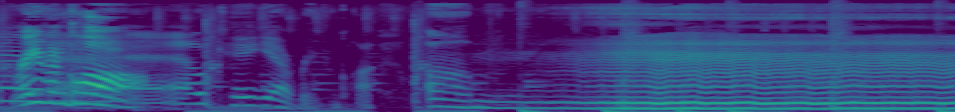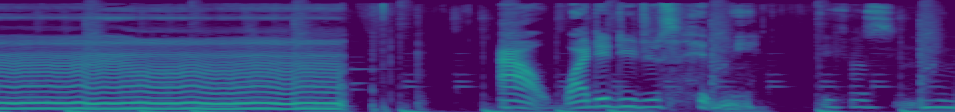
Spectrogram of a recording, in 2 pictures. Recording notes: Sorry for background noise.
